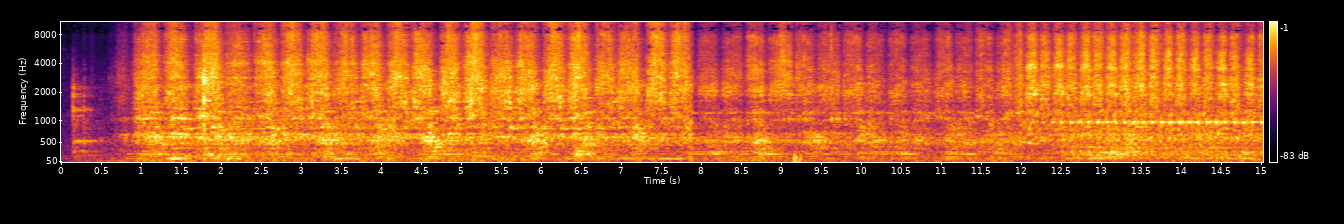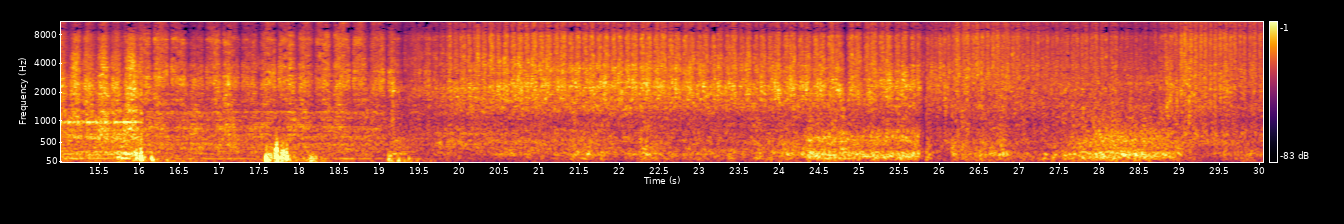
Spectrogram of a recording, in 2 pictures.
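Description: A hand-held abrasive pad scrubbing rapidly back and forth over the steel blade of a billhook, cleaning the residue off the freshly acid-etched surface. The rubbing strokes are steady and fast, easing off for a moment a few times.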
